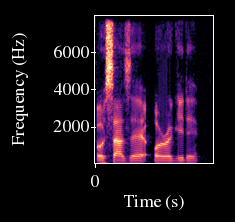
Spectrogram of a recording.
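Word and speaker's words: Osaze Urhoghide: Just speaking of languages, how is your name meant to be pronounced? That's an enigma to many people. Yeah, so it's Osaze Orogide.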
